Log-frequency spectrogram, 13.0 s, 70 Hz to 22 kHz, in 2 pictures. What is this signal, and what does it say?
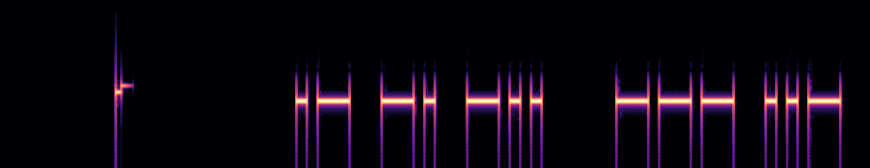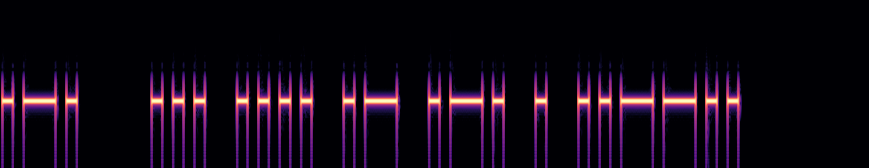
Morse code, heard as a keyed tone, about 15 wpm, 700 Hz. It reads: AND OUR SHARE?
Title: Sentences from Top 900 Words 15wpm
